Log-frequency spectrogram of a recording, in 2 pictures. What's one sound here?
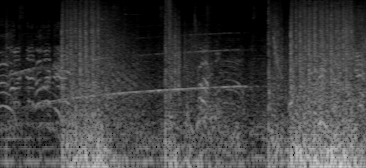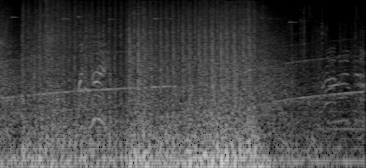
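A rifle fires rapid bursts of loud gunshots.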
